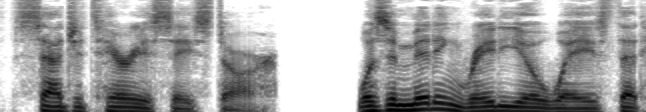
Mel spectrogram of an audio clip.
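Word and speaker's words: Sagittarius A*: This source named Sagittarius A asterisk, pronounced Sagittarius A star, was emitting radio waves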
